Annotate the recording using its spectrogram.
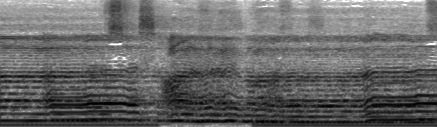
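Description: Wordless chanted vocals from a Shia latmiya (devotional lament). The notes are held long and step up and down in pitch over a low steady drone.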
